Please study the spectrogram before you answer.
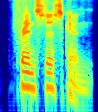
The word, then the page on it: Franciscan: American English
